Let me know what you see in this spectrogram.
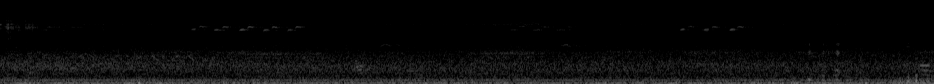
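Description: Outdoor ambience: a low rumble and a steady low hum, with short series of high chirps from a small songbird several times.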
